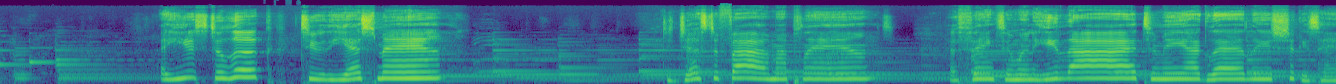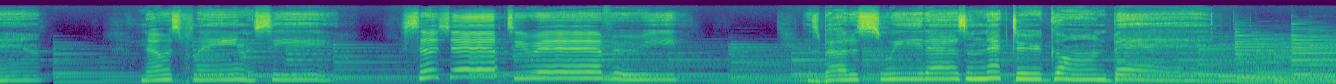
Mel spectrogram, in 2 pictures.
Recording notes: Live show taping at Bowery Ballroom, New York City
